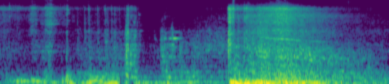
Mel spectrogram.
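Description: Cannon fire in a pirate video game: mechanical clanks and thuds, then a sudden heavy boom and rumbling blast about halfway through, with no talking.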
